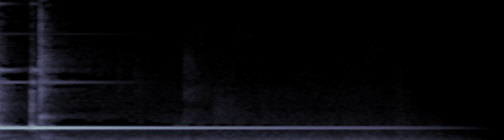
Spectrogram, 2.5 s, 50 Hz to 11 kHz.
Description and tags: Bell Department Store Dbl+6M
Common Department Store sound.
bell, common, department, requests, store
